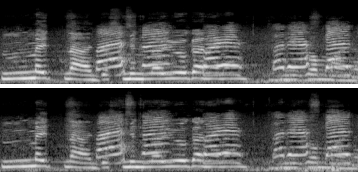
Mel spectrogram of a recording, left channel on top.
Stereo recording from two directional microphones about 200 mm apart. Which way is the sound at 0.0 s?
Centre (ahead or behind).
